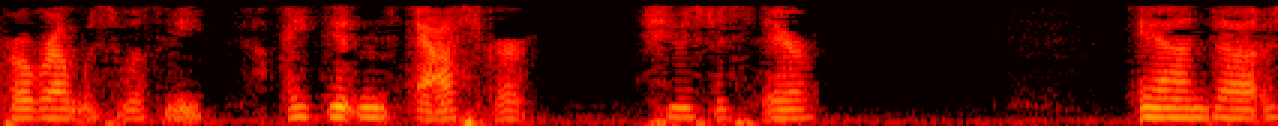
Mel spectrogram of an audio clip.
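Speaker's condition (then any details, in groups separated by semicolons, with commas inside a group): Cleft palate; congenital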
